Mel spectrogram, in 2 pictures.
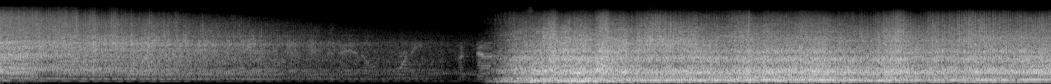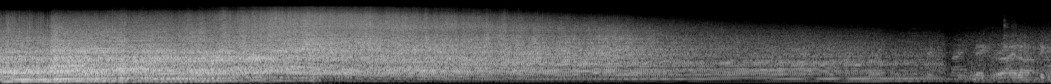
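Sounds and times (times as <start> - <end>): dragster engines at full throttle: 0.0 - 4.2, 4.8 - 21.0.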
